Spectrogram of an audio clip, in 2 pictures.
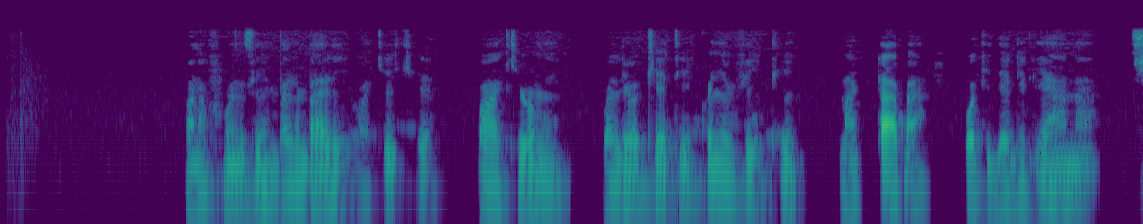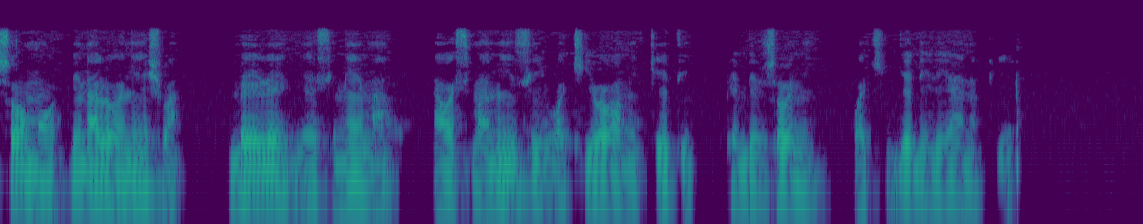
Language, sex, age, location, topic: Swahili, male, 18-24, Dar es Salaam, education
